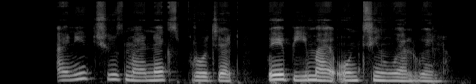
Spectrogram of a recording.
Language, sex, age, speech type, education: Nigerian Pidgin, female, 15-29, spontaneous, tertiary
